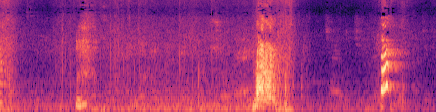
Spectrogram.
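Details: Angry Siberian Husky in Haryana, India, giving three short outbursts: a low gruff bark, then a loud harsh bark-growl around three seconds, then a sharp higher yelp near the end, over a steady low hum and faint voices.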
